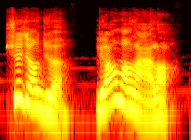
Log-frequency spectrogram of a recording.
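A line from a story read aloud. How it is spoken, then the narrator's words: Sudden call. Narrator (Chinese): 长生忽然来叫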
